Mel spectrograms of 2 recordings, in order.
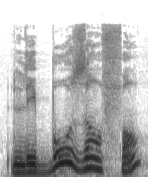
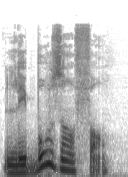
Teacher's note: And here it's quite interesting because even if you've got this X, well, phonetically it will be like Z, so like if it would be an S, okay? Les beaux enfants, all right? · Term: liaison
